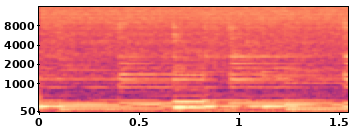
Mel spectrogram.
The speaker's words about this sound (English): That is exactly the same guitar.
